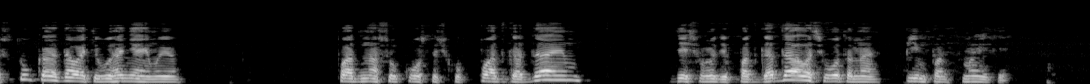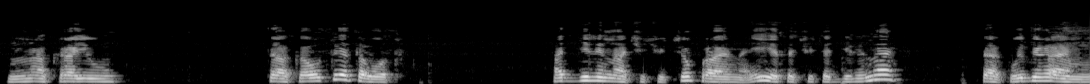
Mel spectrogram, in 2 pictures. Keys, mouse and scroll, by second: 3.9-5.3 drag, 9.5 shift+middle drag, 10.6-13.0 middle drag, 13.8 click, 15.4-16.9 middle drag, 18.3 middle click, 19.5-19.9 middle drag.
